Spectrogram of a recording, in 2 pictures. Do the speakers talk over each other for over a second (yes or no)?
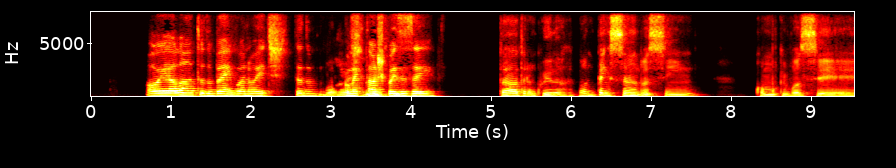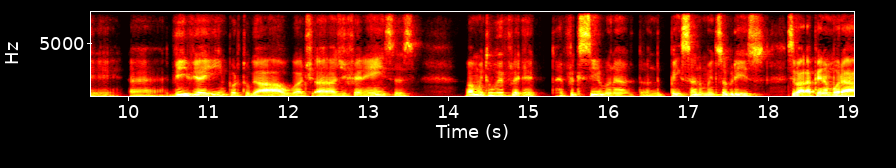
yes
